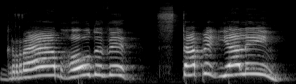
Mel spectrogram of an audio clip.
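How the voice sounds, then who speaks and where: A woman's voice: very high voice, a little slow, highs cut off, voice pushed up. Shrieking cruel witch queen, as a woman puts her on. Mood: shrill, commanding. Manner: screeching commands. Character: shrieking, cruel old female witch leader.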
